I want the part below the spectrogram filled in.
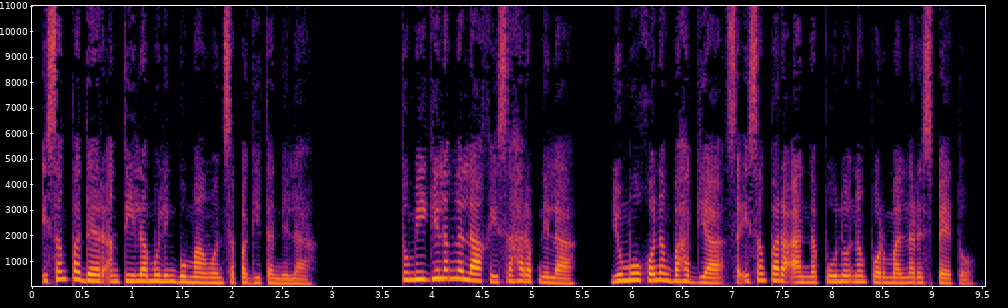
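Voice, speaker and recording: A woman narrates a romantic drama in a measured, dramatic way. Her voice sits at a middle pitch, recorded close and dry with no room around it. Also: a little mellow, dry recording. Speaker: story narrator.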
